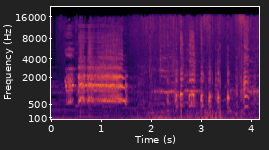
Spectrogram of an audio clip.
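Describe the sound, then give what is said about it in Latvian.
Hens cluck in a new 70 m² farm barn, a flock of about 350 brown hens with automated feeding and ventilation. A long harmonic call opens, followed by many short, loud, rhythmic clucks from several birds. “Viņa audzēja 350 vistas”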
